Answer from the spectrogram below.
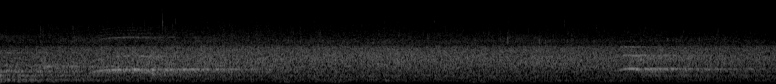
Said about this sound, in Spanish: y si le vas a aplaudir, apláudele fuerte al rey.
